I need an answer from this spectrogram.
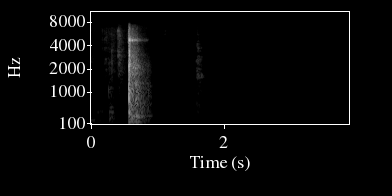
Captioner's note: gavel taps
